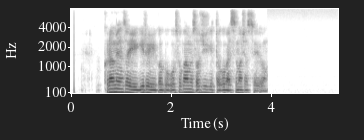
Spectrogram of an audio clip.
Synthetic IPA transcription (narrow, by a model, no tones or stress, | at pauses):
kɯɾʌmjʌnsʰʌjeɡiɾɯɾiɭɡʌboɡosʰoɡamɯɭs͈ʌd͡ʑuɕʰiɡet̚t͈aɡomaɭs͈ɯmɦaɕ̬ʰʌs͈ʌjo̰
